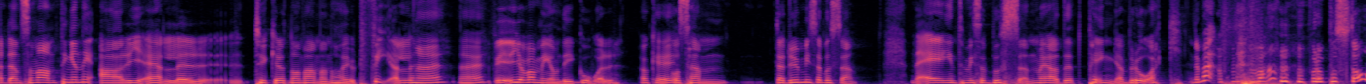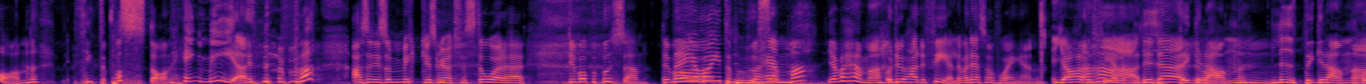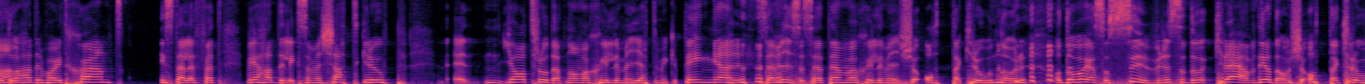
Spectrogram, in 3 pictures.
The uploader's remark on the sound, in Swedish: Vi spelar in live inför publik i Katrineholms kulturhuset Ängeln. LIVEPODD!!!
